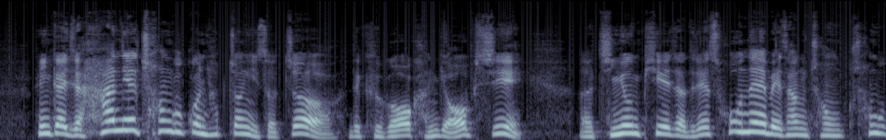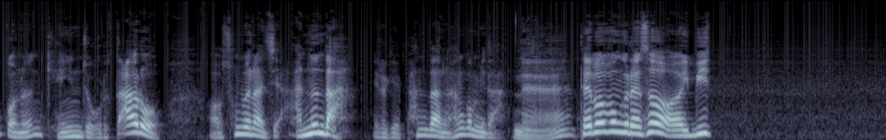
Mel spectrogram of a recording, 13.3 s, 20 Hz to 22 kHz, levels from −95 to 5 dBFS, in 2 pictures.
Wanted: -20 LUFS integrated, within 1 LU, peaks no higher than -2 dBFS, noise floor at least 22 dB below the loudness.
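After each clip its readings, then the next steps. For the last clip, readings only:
ticks 52/s; loudness -26.0 LUFS; peak -8.5 dBFS; loudness target -20.0 LUFS
-> de-click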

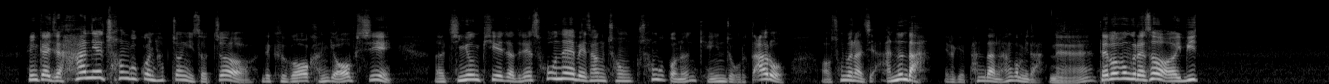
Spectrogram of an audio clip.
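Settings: ticks 0.23/s; loudness -26.0 LUFS; peak -8.5 dBFS; loudness target -20.0 LUFS
-> gain +6 dB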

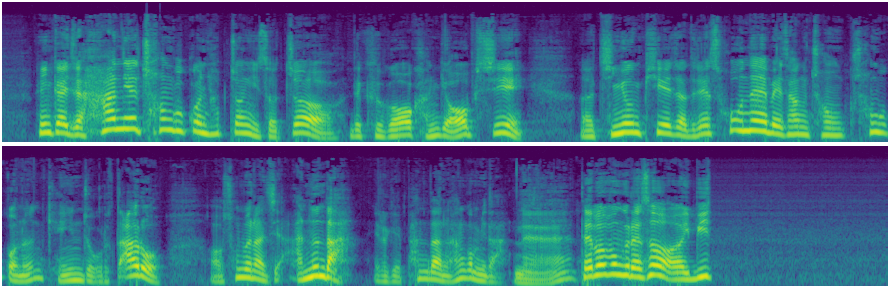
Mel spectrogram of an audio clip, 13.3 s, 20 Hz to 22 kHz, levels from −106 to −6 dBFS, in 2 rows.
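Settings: loudness -20.0 LUFS; peak -2.5 dBFS; noise floor -57 dBFS

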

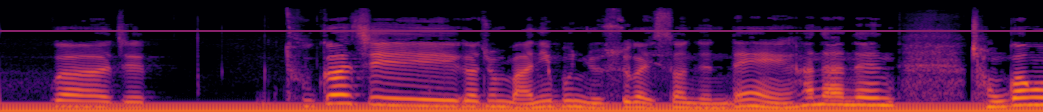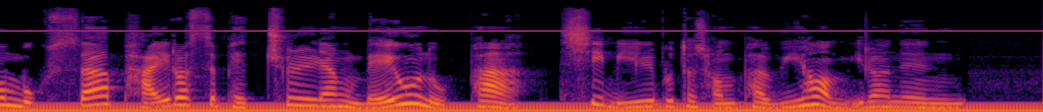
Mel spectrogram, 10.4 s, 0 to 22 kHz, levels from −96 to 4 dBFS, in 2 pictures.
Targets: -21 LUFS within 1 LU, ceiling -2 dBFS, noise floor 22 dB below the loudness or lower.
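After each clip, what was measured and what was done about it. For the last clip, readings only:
hum 60 Hz; harmonics up to 300 Hz; hum level -28 dBFS; steady tone 7000 Hz; tone level -50 dBFS; loudness -28.0 LUFS; peak -12.0 dBFS; loudness target -21.0 LUFS
-> de-hum 60 Hz, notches 5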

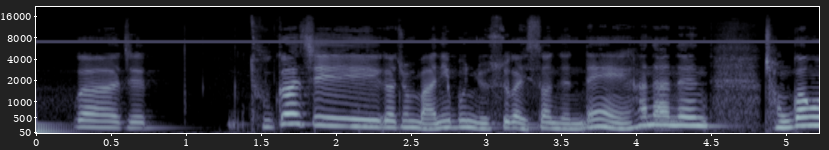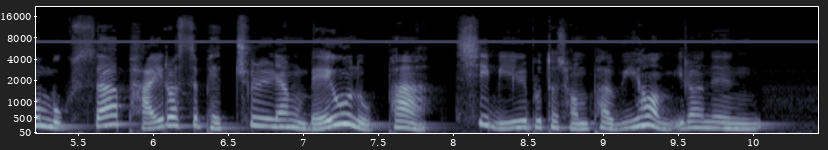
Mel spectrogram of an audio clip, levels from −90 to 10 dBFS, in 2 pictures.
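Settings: hum none; steady tone 7000 Hz; tone level -50 dBFS
-> notch 7000 Hz, Q 30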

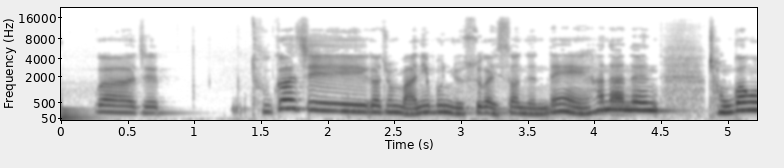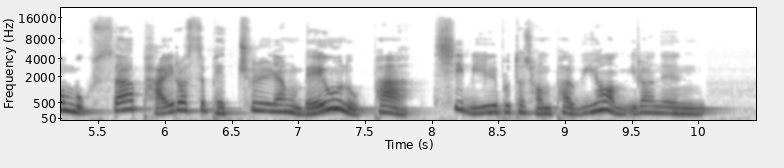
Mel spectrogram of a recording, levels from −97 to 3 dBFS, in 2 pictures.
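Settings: steady tone none; loudness -29.5 LUFS; peak -13.5 dBFS; loudness target -21.0 LUFS
-> gain +8.5 dB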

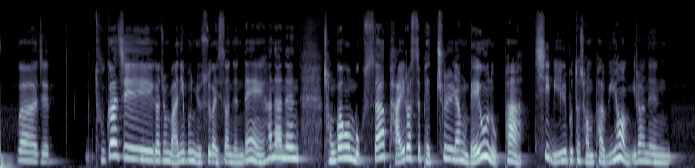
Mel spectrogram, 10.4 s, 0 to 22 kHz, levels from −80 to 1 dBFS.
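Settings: loudness -21.0 LUFS; peak -5.0 dBFS; noise floor -56 dBFS

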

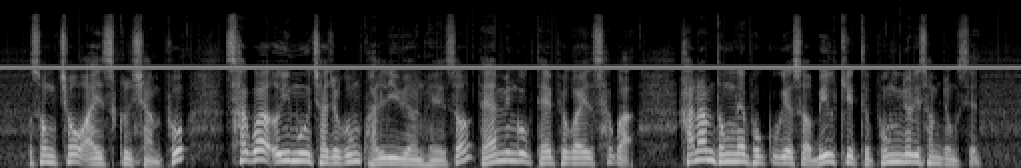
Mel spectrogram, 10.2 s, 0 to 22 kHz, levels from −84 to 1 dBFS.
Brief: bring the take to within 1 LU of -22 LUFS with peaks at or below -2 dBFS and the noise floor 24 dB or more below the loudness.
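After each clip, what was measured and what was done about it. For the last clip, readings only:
ticks 31/s; steady tone 4200 Hz; tone level -36 dBFS; loudness -26.5 LUFS; peak -10.5 dBFS; loudness target -22.0 LUFS
-> de-click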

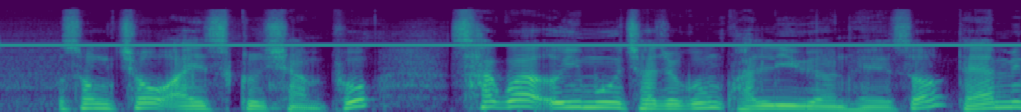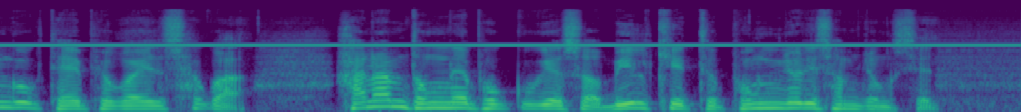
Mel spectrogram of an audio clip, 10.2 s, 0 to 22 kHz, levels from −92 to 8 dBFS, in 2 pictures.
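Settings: ticks 0/s; steady tone 4200 Hz; tone level -36 dBFS
-> notch 4200 Hz, Q 30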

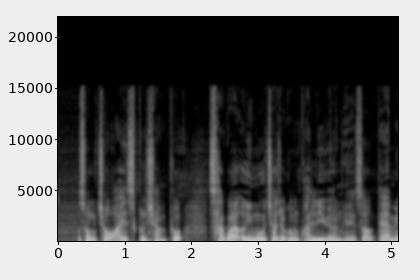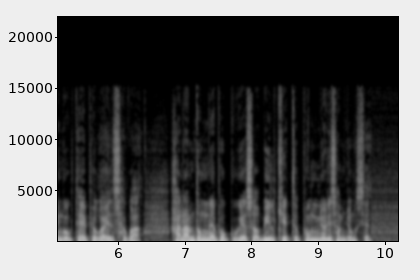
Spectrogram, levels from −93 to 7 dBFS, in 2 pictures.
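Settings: steady tone none; loudness -26.5 LUFS; peak -11.0 dBFS; loudness target -22.0 LUFS
-> gain +4.5 dB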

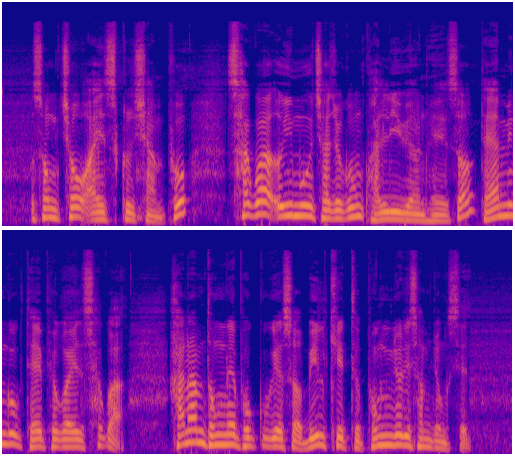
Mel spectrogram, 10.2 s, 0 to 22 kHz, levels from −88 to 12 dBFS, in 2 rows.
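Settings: loudness -22.0 LUFS; peak -6.5 dBFS; noise floor -49 dBFS

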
